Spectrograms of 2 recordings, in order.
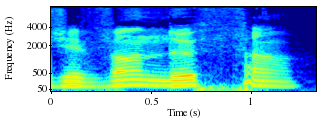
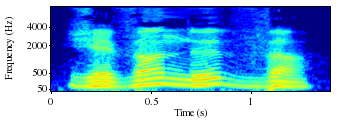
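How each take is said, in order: First: The final consonant of neuf sounds like f. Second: The final consonant of neuf sounds like v. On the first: The speaker calls it wrong. "não digo" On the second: The speaker calls it right. "mas sim"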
